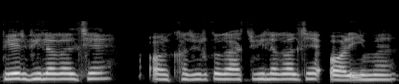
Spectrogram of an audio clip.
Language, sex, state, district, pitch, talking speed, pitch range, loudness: Maithili, female, Bihar, Samastipur, 245 Hz, 210 wpm, 235-250 Hz, -18 LUFS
